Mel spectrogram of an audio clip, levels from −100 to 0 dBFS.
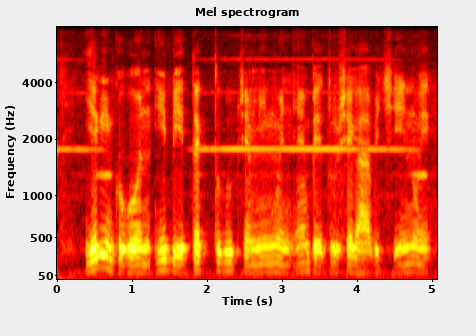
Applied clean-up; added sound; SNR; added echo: none; Wind instrument, woodwind instrument; 16 dB; none.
